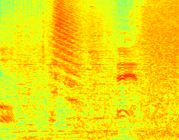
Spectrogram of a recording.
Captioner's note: air whooshes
